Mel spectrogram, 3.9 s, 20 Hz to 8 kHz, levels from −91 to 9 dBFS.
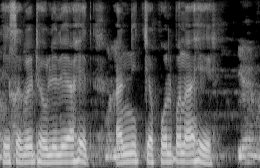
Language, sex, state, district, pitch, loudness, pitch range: Marathi, male, Maharashtra, Washim, 140 Hz, -13 LUFS, 130-145 Hz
